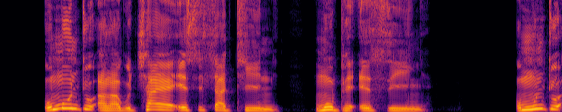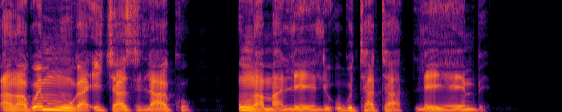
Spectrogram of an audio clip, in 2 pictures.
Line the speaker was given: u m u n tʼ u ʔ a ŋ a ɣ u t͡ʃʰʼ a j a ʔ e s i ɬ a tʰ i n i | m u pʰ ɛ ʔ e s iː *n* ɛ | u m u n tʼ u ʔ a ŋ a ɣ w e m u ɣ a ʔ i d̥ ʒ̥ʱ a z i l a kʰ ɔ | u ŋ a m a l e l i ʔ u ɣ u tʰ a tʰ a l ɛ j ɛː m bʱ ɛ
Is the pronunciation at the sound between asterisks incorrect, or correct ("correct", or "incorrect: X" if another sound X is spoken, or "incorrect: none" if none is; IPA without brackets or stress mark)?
incorrect: ɲ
